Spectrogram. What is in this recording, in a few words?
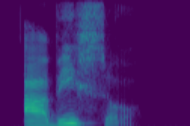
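"aviso", Spanish, female; mekanta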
